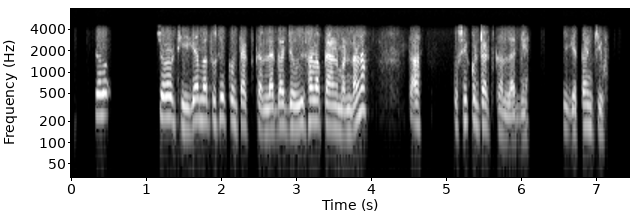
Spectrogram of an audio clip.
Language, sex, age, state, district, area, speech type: Dogri, male, 30-45, Jammu and Kashmir, Kathua, rural, conversation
